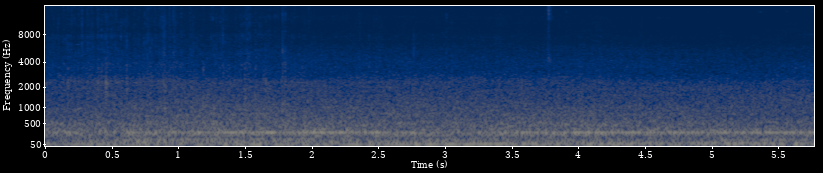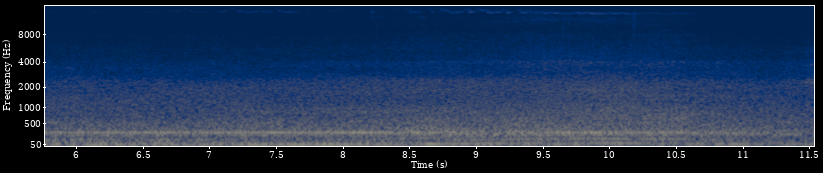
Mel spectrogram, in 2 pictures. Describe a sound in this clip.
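A bus engine idles with a steady low hum nearby.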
